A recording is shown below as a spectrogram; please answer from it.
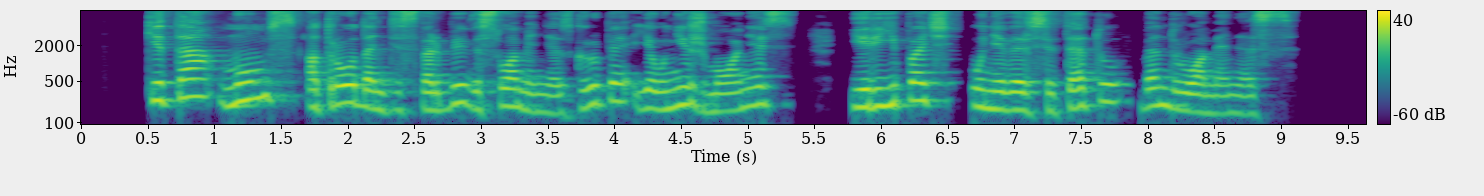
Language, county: Lithuanian, Klaipėda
